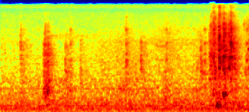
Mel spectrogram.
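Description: Quiet room tone with faint ticking over a low steady hum.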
